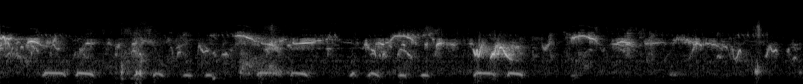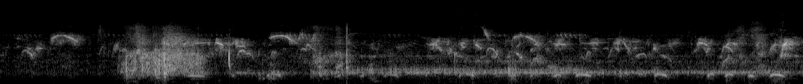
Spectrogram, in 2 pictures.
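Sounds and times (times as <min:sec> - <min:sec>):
birds chirping and whistling: 0:00.0 - 0:16.0
low steady hum: 0:09.7 - 0:16.0.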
